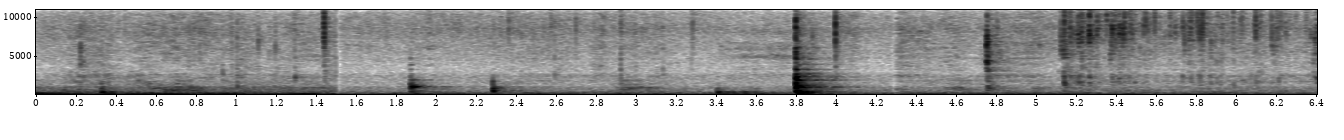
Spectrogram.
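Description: A spoon or ladle stirring soup in a pot, with small scattered knocks and one sharper clink against the pot about four seconds in.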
